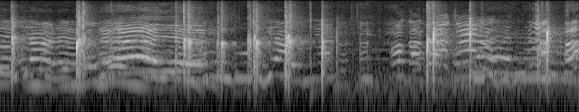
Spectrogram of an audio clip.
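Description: Several voices singing or chanting, their pitch sliding up and down, over sharp, uneven hand claps.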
